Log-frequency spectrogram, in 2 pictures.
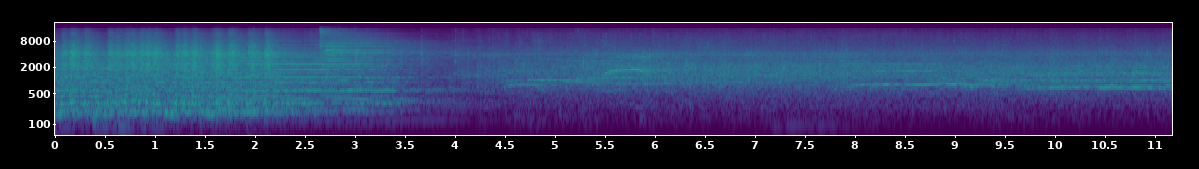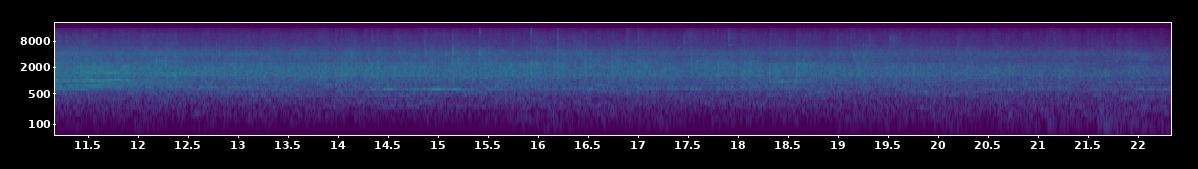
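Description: A school concert band's brass, woodwinds and percussion end a piece on a loud held chord with drum and cymbal hits, cutting off about three and a half seconds in. The audience then applauds, the clapping slowly dying away.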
